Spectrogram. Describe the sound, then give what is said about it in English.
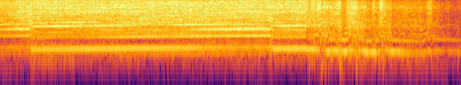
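A Formula One race car engine screams at high revs in a loud, sustained whine that holds a steady pitch most of the way and dips slightly near the end. “Yeah, it's sort of like a Formula One race.”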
